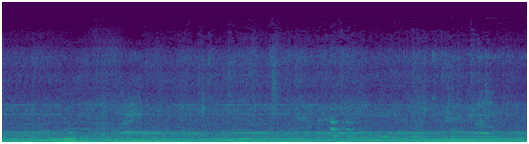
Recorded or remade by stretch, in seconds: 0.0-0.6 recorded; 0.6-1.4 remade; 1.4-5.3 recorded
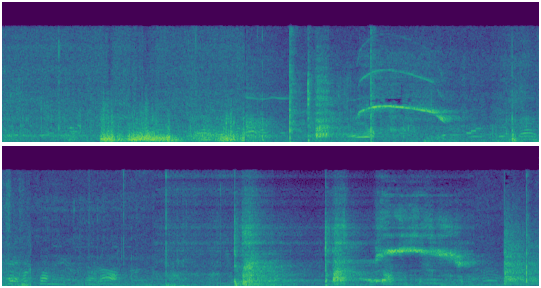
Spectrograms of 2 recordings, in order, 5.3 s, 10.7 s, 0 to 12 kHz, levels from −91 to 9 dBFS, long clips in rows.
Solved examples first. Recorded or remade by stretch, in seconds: 0.0-6.9 recorded; 6.9-10.1 remade; 10.1-10.7 recorded

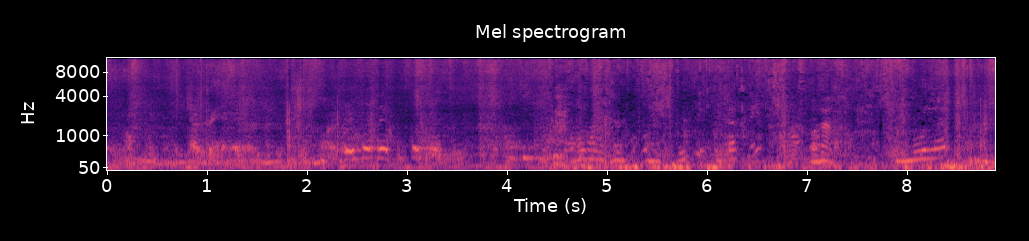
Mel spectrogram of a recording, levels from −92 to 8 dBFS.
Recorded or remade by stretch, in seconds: 0.0-4.4 remade; 4.4-8.4 recorded; 8.4-8.9 remade

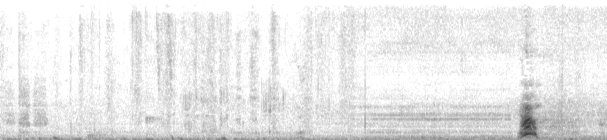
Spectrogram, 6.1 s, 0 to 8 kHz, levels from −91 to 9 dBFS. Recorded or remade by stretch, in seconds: 0.0-3.5 recorded; 3.5-5.1 remade; 5.1-6.1 recorded

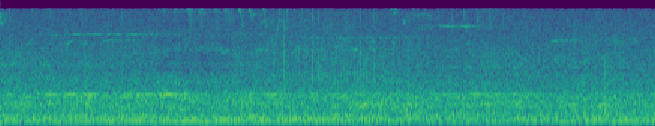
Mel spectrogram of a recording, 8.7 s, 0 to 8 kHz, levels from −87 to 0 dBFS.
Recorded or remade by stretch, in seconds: 0.0-2.1 recorded; 2.1-3.1 remade; 3.1-8.7 recorded

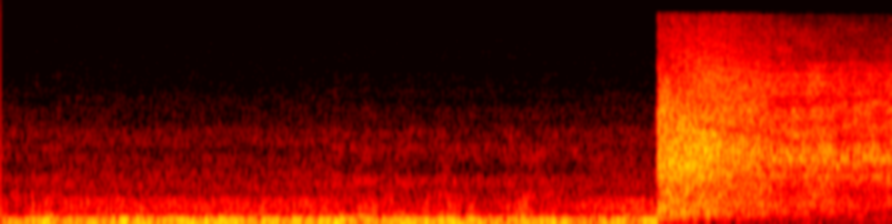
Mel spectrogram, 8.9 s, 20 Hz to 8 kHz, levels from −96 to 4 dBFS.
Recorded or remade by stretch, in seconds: 0.0-0.6 remade; 0.6-3.3 recorded; 3.3-5.9 remade; 5.9-7.7 recorded; 7.7-8.9 remade

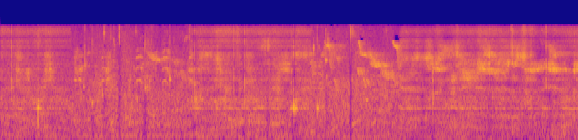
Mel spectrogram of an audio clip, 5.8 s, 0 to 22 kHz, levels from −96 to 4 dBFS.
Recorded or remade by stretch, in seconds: 0.0-0.7 remade; 0.7-1.9 recorded; 1.9-3.1 remade; 3.1-4.0 recorded; 4.0-5.8 remade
